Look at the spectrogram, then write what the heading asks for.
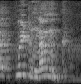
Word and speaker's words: quidnunc: दूसरा क्विट नंक। अब देखिए, स्पेलिंग है QUIDNUNC, पर जब इसका जो आखिरी सिलेबल आएगा वो गेक का आएगा, है ना।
